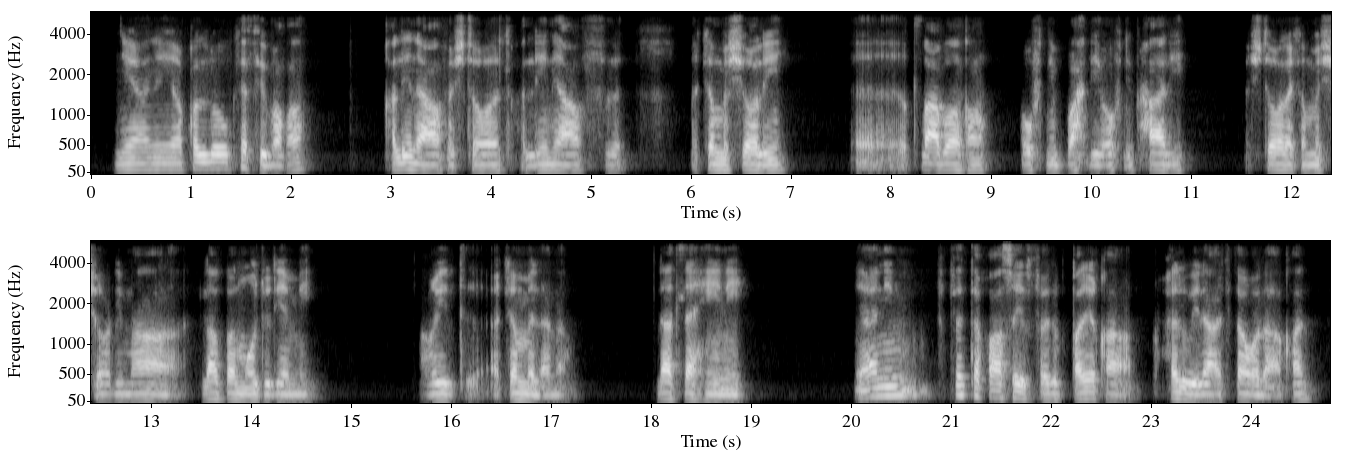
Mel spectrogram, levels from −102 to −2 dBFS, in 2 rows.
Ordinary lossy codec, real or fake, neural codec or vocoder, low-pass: none; real; none; 5.4 kHz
